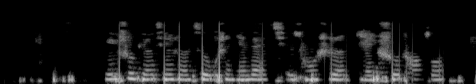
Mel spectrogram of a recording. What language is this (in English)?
Chinese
